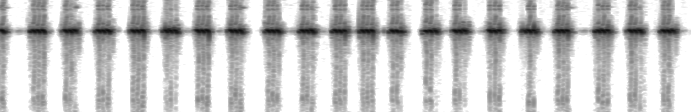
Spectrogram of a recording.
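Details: Continuous shrill chirping from a cricket, prepared as masteran for songbirds and for therapy, with crisp pulses spaced about a quarter second apart and a clean, quiet background.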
